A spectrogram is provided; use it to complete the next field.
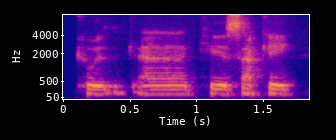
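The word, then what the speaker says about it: Kiyosaki: trouble um it would be rich the Robert Kaki that's the correct pronunciation books and I I think it's um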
